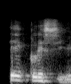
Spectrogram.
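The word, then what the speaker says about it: ekklesia: palavra igreja no grego no texto grego é a palavra eclesia e pronuncia-se eclesia então nós temos aí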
